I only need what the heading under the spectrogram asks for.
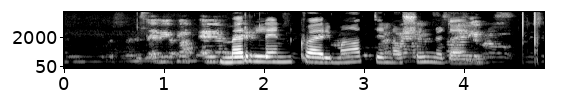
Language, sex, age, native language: Icelandic, female, 20-29, Icelandic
